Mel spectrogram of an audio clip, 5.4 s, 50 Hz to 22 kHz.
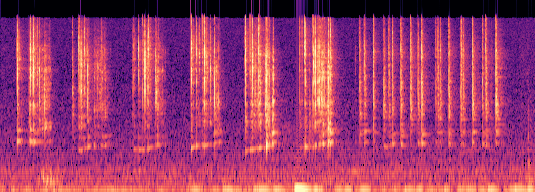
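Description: Long nails tap an unopened LaCroix aluminum can on its side and top in quick clusters of bright, clicky taps. Each burst carries a faint metallic ring near 1 kHz that fades within a fraction of a second, over a steady low hum.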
